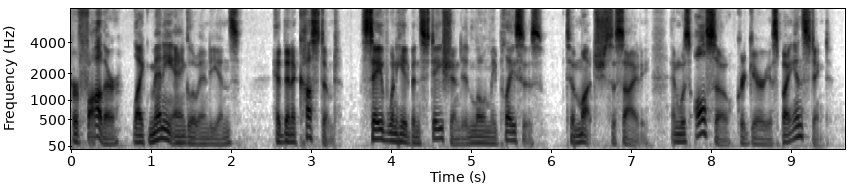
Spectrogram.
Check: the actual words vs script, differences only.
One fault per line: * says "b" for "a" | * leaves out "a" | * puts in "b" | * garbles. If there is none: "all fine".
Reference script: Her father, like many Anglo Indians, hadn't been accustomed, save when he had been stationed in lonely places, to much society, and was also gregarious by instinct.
* says "had" for "hadn't"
